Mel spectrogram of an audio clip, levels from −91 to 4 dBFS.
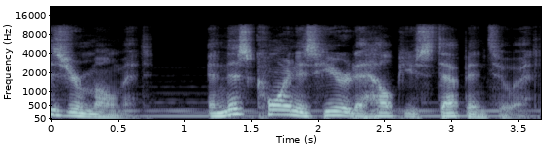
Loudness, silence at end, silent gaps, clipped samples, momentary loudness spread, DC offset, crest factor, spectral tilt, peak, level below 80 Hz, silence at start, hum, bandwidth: -22 LUFS; 0 s; none; under 0.1%; 17 LU; under 0.1%; 14 dB; -6 dB/octave; -8 dBFS; -42 dBFS; 0 s; none; 11.5 kHz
